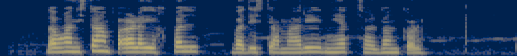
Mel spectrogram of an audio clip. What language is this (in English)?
Pashto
